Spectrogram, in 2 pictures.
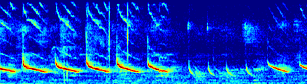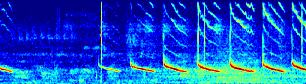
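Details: A male northern cardinal, singing just outside a window where he feeds, calls his fledglings to come and eat with rapid runs of loud, clear, down-slurred whistles, about three per second, pausing between phrases over a faint hum.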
